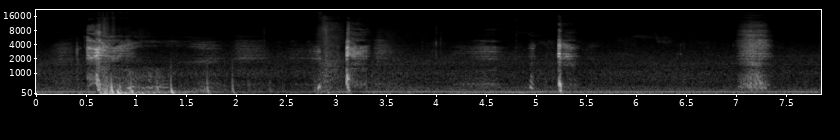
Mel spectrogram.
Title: sneezes, sniffles, nose blows and coughing (f)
